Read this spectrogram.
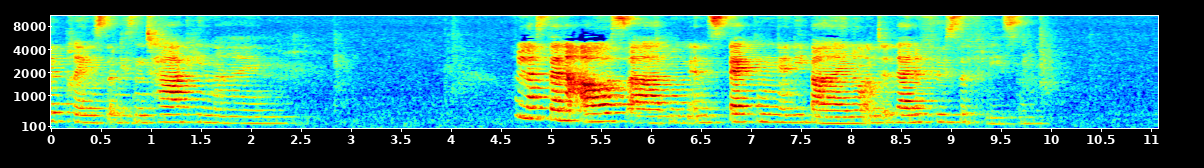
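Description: A woman speaks calmly and softly, close by.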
